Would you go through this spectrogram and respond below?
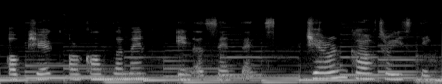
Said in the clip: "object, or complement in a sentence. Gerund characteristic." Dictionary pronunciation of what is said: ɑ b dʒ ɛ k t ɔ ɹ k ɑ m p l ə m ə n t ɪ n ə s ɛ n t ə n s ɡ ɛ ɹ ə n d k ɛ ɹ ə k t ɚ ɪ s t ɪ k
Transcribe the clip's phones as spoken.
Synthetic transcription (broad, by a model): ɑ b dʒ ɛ k t ɔ ɹ k ɑ m p l ə m ə n t ɪ n ə s ɛ n t ə n s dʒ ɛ ɹ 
